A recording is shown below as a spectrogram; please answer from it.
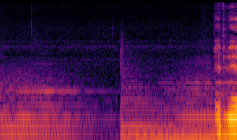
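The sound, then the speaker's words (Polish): A sudden, steady, droning continuous tone signal cutting off a connection hums along, then abruptly jumps louder and fuller about halfway through, ending in a harsher, noisier burst. No one speaks. “nagłym, w sensie tym, ciągłym y, sygnałem.”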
